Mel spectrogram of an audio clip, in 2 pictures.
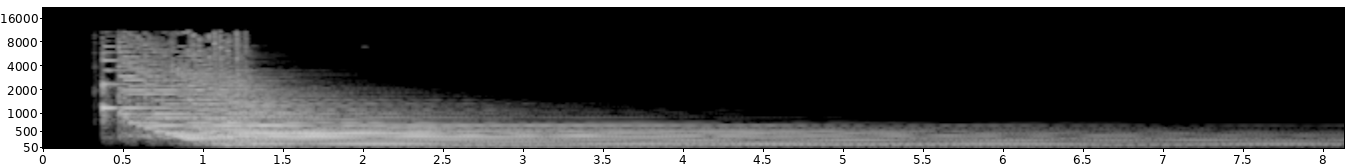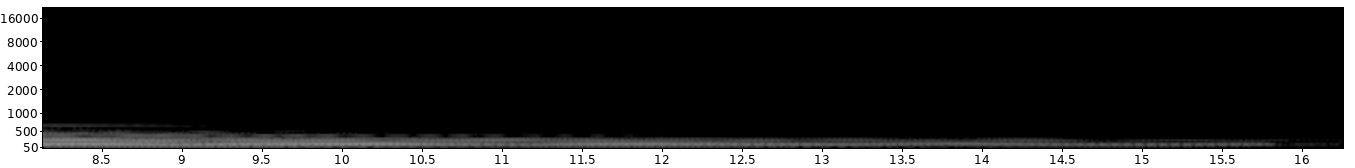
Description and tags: For flashbacks, vibraphones, dreams, etc
dream, flashback, vibraphones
